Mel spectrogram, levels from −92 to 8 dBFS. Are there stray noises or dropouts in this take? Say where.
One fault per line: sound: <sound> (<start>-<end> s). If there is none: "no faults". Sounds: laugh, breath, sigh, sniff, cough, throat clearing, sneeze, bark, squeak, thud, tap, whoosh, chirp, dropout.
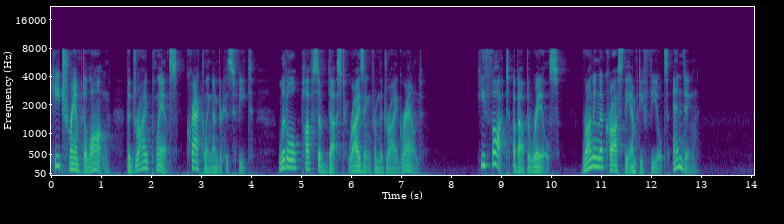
no faults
